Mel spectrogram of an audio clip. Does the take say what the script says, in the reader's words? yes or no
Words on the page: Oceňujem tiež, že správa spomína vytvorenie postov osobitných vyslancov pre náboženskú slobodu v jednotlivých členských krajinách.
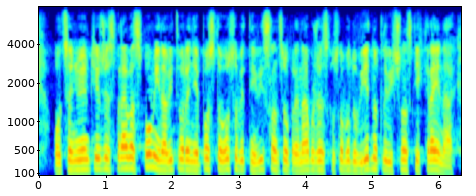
yes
